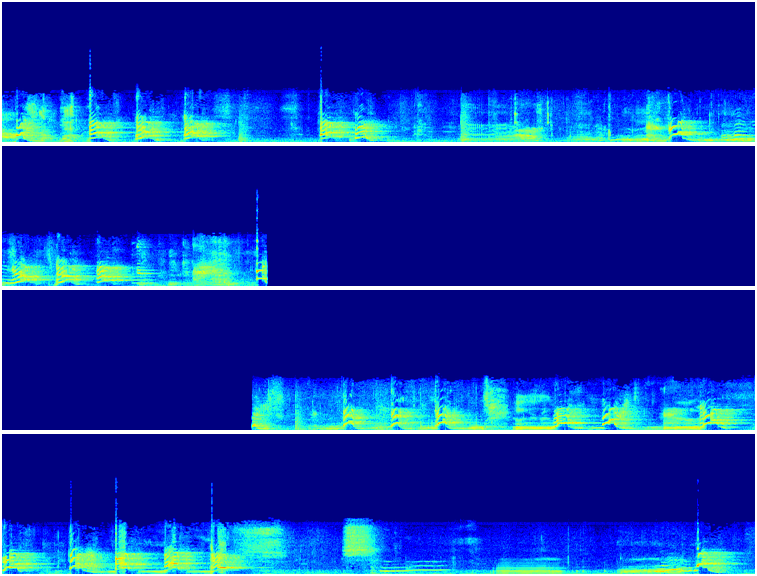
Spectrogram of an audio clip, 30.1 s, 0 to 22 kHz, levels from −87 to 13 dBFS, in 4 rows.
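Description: An audio dropout to silence runs from 10.18 s to 17.56 s, with about 7.4 s of sound cut off mid-flow and replaced by silence, with no room tone at all. This most likely comes from the input being lost, through a disconnect, failed link or mute, while recording continued.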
